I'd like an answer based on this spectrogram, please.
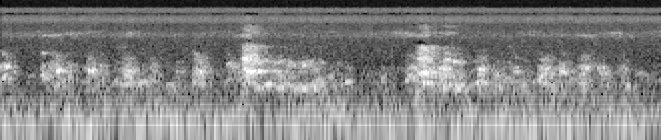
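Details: Night in a village, with dogs barking in the distance: two short, harsh barks about two seconds apart, amid softer scattered yaps and a constant low background rumble and faint insect buzz.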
